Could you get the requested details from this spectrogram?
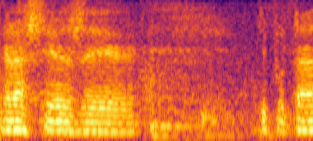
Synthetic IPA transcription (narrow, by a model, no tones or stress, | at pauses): ɣɾasjɐze | d̪̥iput̪a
